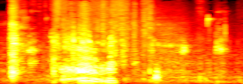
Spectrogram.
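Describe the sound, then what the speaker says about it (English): Dogs give a short burst of barks and growly yips close by, loud at first and then trailing off into smaller whimpering yips, with no talk over them. "Dogs."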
